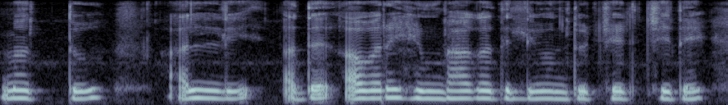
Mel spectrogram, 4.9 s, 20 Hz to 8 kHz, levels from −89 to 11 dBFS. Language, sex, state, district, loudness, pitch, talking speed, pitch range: Kannada, female, Karnataka, Bidar, -19 LUFS, 215 Hz, 100 wpm, 210-225 Hz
